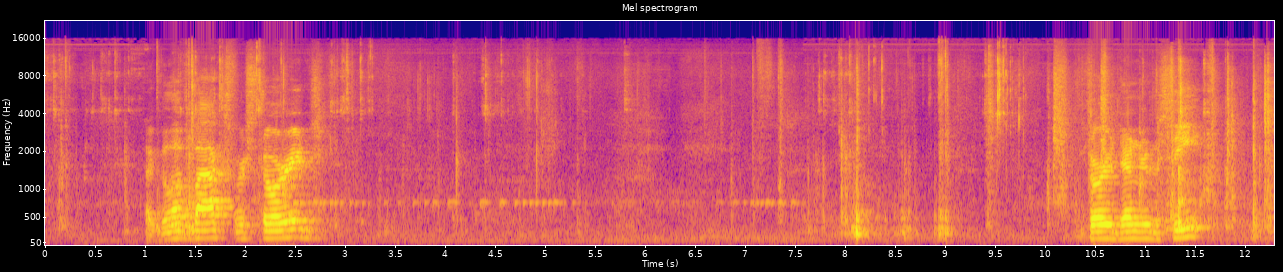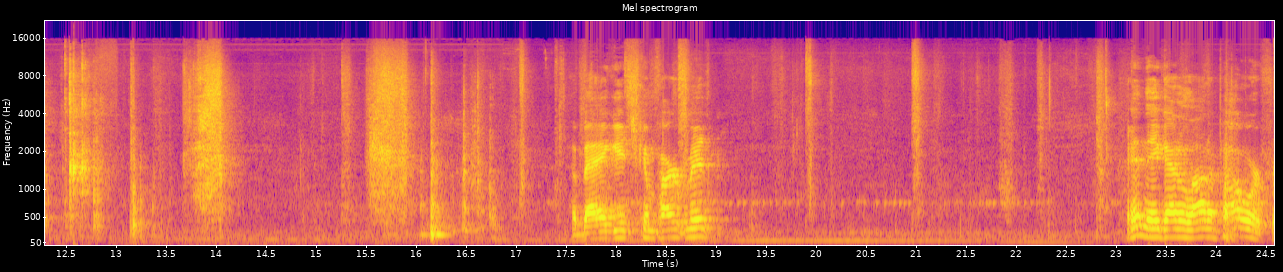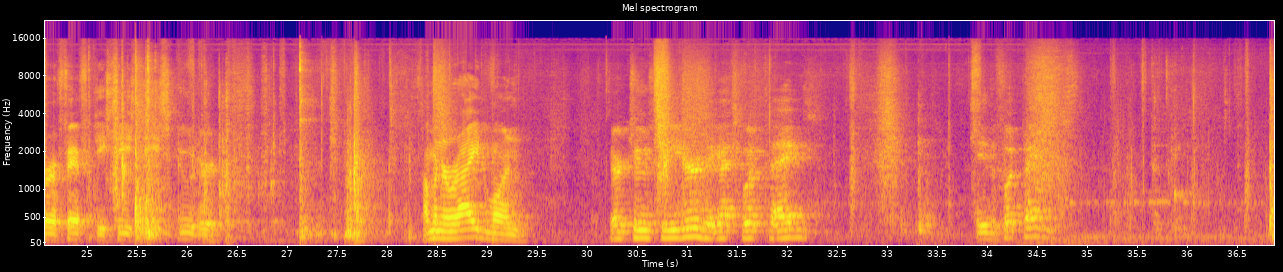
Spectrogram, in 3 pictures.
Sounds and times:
Speech: 0:01.0 - 0:02.8, 0:10.4 - 0:11.6, 0:17.6 - 0:19.1, 0:23.1 - 0:26.4, 0:28.4 - 0:29.5, 0:30.2 - 0:32.4, 0:33.9 - 0:34.8.

